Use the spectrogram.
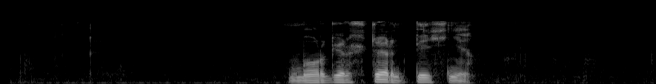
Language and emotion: Russian, neutral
